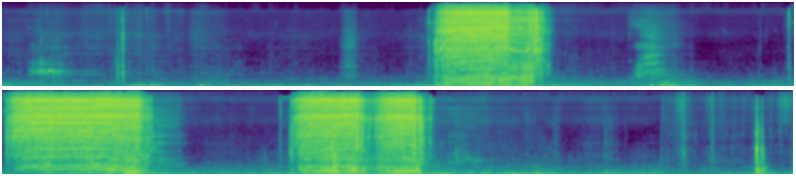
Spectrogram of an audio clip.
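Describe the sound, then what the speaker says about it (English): A power drill drills bolt holes in three separate bursts of a second or so each, with quiet pauses and light handling noises between them. "Let's drill them out and then bolt them down with this steel"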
